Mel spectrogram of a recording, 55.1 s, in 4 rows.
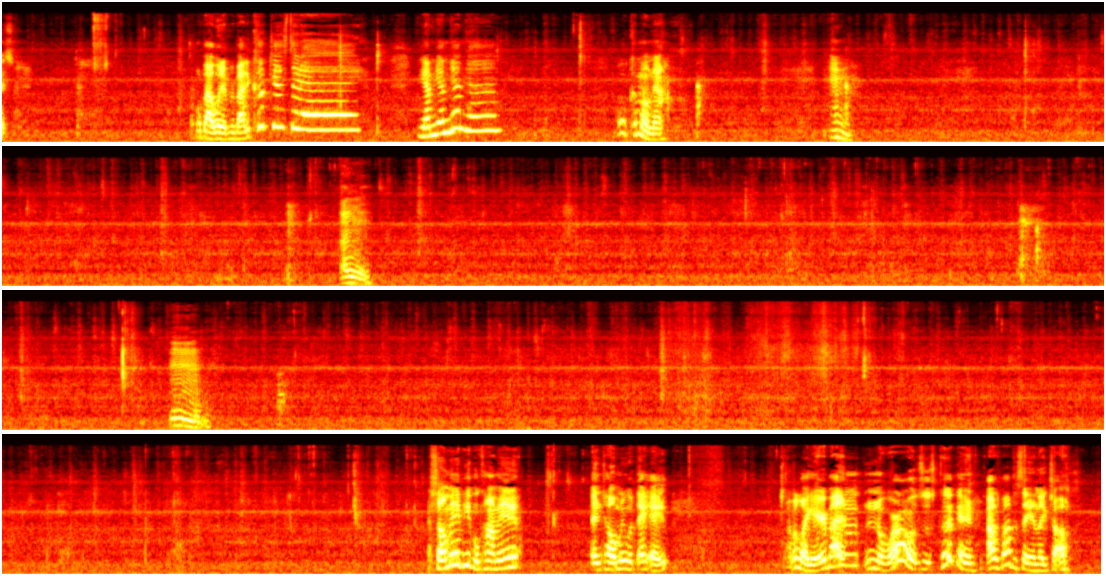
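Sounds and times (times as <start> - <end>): low electrical hum: 0.0 - 55.0
squishy chewing sounds: 10.7 - 29.6, 30.2 - 46.7, 47.8 - 48.7
paper napkin crinkling: 35.2 - 39.0.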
